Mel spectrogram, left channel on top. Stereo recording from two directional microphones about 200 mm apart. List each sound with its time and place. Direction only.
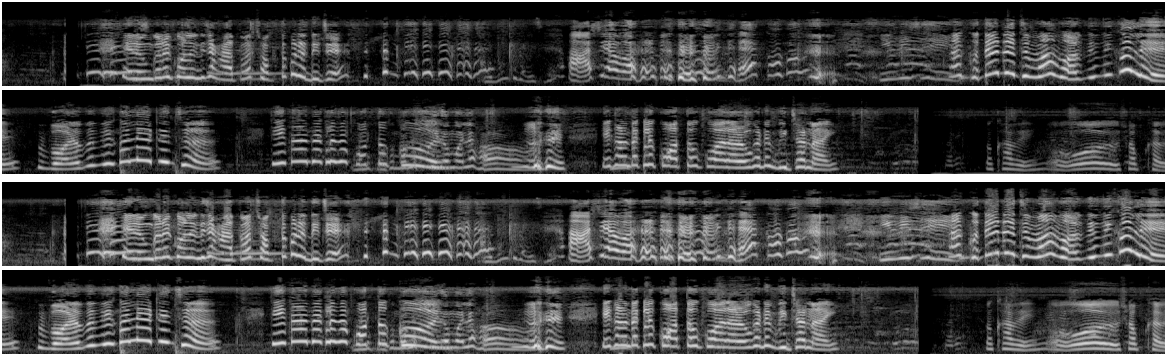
0.9 s a woman's voice: 10° left (ahead or behind)
4.0 s laughter: 35° right (ahead or behind)
5.5 s a woman's voice: 40° right (ahead or behind)
6.8 s a woman's voice: 15° left (ahead or behind)
7.2 s a woman's voice: 35° right (ahead or behind)
8.1 s speech: 15° left (ahead or behind)
8.8 s a child's voice: 25° right (ahead or behind)
9.5 s a woman's voice: 15° left (ahead or behind)
16.0 s a man's voice: 55° left (ahead or behind)
16.8 s speech: 20° left (ahead or behind)
21.5 s speech: 5° left (ahead or behind)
